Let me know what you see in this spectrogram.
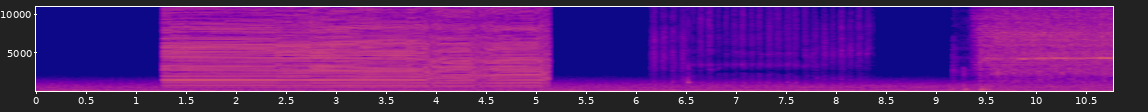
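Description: Electric toothbrush buzzing steadily for about four seconds, then a fainter rhythmic scrubbing of brushing, then a steady hiss like a bathroom tap running, starting near the end.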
